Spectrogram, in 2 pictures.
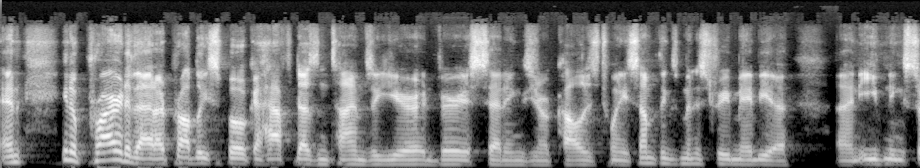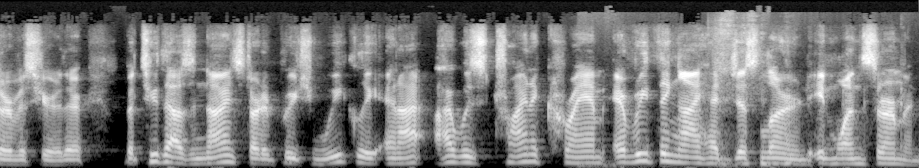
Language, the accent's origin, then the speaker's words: English; Malaysia; I grew up in Malaysia.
